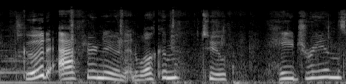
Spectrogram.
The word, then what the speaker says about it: Hadrian's: afternoon and welcome to hadrian's wall or adrian's wall if you prefer silent h we are in northern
